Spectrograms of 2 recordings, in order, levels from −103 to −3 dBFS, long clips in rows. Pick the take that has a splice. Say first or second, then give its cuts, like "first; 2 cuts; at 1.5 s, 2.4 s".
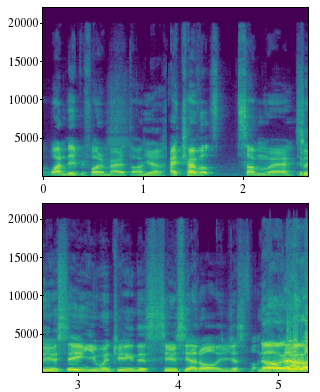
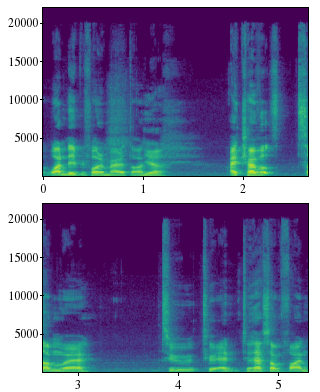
first; 2 cuts; at 1.2 s, 2.5 s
